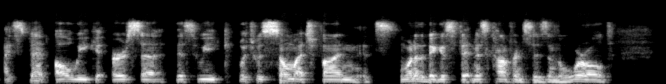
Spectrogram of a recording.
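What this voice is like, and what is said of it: Hoarse, nearly lost voice. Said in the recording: “I apologize to everyone just a little bit. My voice is about completely gone.”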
